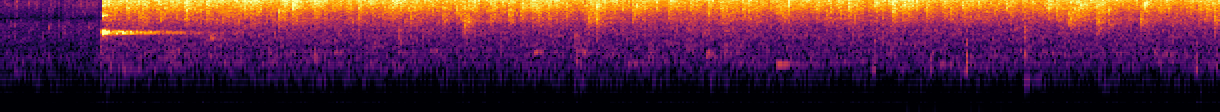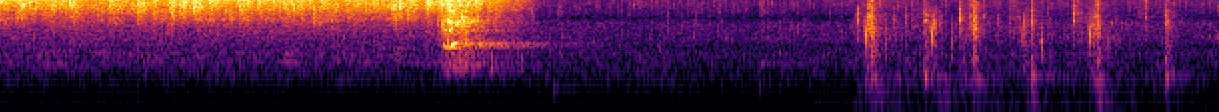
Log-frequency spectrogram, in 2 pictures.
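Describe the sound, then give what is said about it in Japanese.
Warm water running over hair as it is wetted for a hair wash: a steady, even rush of water for about eight seconds that stops abruptly, followed by a few light taps. “まずは髪を濡らします。お湯が目に入らないようにギュッとつむっていてくださいね。”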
